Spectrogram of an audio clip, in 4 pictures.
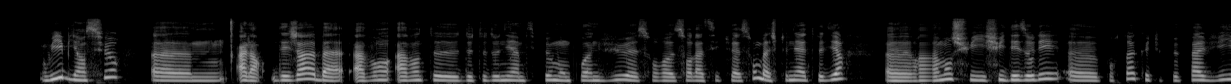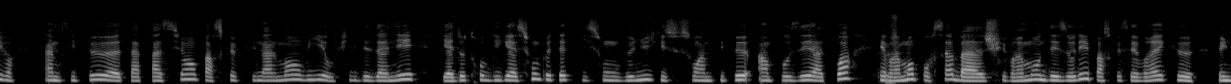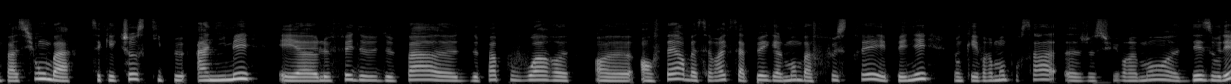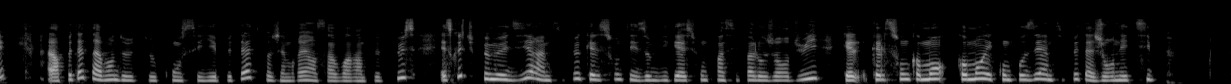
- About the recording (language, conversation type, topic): French, advice, Comment puis-je trouver du temps pour une nouvelle passion ?
- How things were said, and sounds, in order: none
